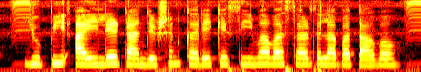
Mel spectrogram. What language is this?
Chhattisgarhi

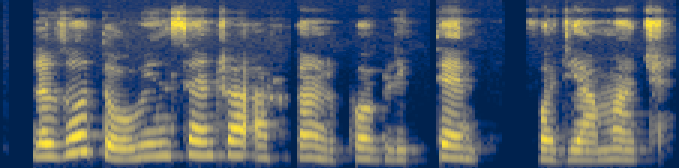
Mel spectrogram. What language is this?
Nigerian Pidgin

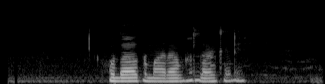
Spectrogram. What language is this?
Urdu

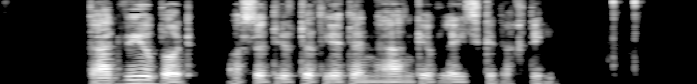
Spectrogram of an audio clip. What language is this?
Welsh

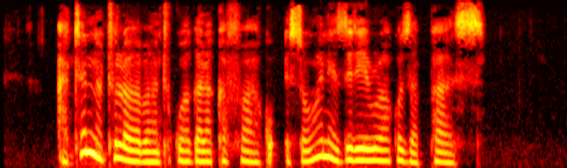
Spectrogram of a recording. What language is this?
Ganda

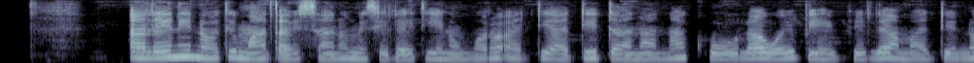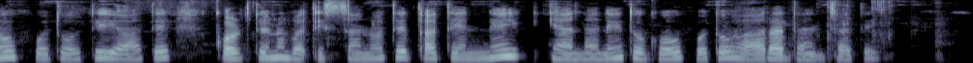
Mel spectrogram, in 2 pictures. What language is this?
Sidamo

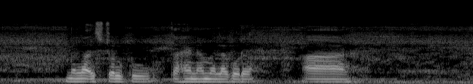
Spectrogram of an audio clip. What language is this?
Santali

